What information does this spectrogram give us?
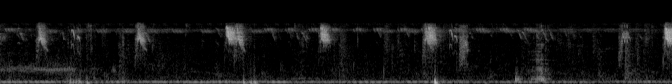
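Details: Weaver chicks calling noisily, used as a lure: spaced shrill chirps roughly once a second over a steady high whine and a low hum, with occasional soft knocks.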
